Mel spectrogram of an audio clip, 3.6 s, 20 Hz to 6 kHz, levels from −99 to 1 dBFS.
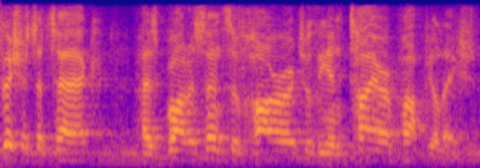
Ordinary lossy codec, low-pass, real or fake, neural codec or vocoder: AAC, 32 kbps; 5.4 kHz; real; none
